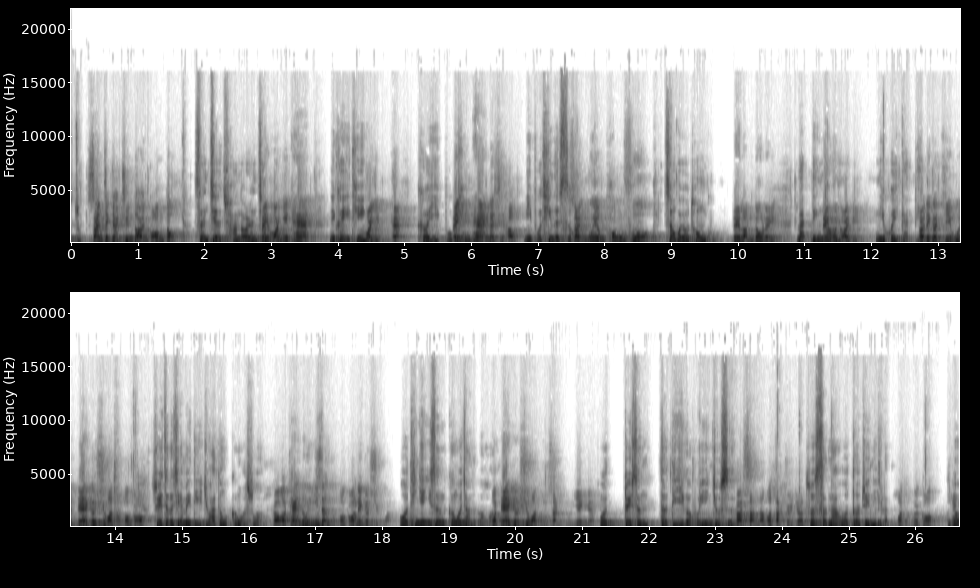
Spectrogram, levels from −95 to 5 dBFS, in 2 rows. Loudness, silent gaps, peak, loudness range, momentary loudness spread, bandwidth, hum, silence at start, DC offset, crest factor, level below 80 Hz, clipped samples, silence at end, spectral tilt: -16 LUFS; none; -2 dBFS; 1 LU; 9 LU; 16 kHz; none; 0 s; under 0.1%; 14 dB; -66 dBFS; under 0.1%; 0 s; -4.5 dB/octave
